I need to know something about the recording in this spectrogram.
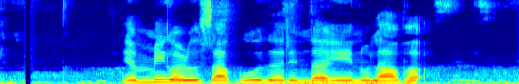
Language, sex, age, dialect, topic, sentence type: Kannada, female, 41-45, Dharwad Kannada, agriculture, question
